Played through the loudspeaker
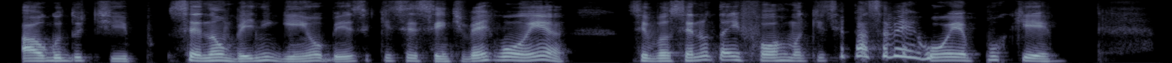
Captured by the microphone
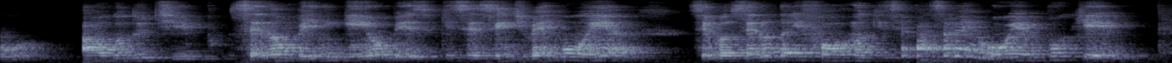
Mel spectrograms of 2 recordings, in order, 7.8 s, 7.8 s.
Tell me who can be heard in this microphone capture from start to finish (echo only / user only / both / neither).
echo only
